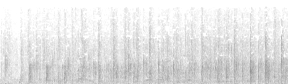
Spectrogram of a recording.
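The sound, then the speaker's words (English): A church audience breaks into sustained applause as a hand of praise at the end of a morning message, a dense steady wash of many hands clapping at once, with faint voices mixed in underneath. “Let's give him a tremendous hand of praise this morning.”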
